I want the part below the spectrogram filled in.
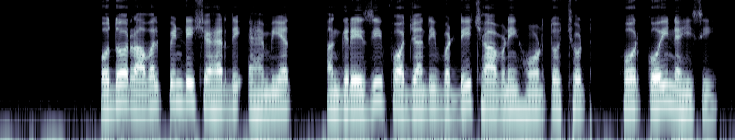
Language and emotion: Punjabi, neutral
